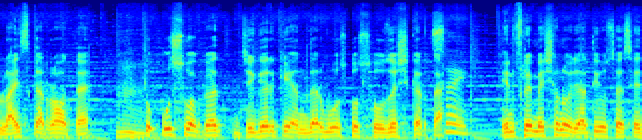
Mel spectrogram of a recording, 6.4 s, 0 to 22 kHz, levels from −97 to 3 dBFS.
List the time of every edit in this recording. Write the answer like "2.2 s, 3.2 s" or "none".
none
